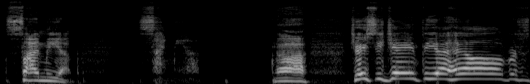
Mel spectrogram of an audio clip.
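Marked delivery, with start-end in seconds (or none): 1.4-2.0 breathy whispered echo. Shown as a demonstration. Echoing his own eager sign-up as a whisper. Repeats it as an aside.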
